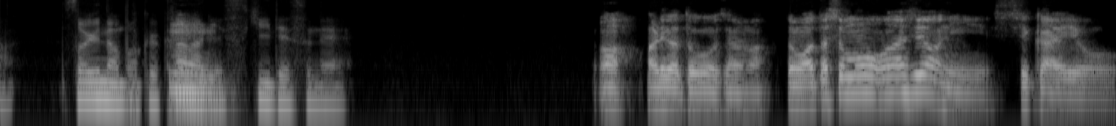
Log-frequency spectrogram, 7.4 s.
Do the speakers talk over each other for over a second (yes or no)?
no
